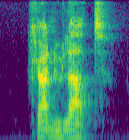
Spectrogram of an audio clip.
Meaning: granulate
- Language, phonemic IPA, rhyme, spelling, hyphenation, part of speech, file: Dutch, /ˌɣraː.nyˈlaːt/, -aːt, granulaat, gra‧nu‧laat, noun, Nl-granulaat.ogg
